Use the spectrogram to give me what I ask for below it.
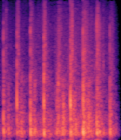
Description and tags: Running back (on solid floor)
Running back onto the screen.
Recorded for the visual novel, "The Pizza Delivery Boy Who Saved the World".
